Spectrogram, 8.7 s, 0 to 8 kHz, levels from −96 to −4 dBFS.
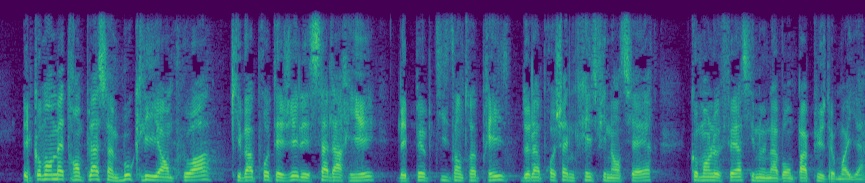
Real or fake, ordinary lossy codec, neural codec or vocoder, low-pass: real; none; none; 7.2 kHz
